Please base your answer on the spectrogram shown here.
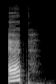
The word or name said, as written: app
